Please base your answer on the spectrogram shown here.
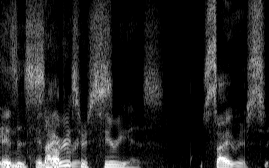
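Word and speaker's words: Sirius: it Cyrus or Sirus Cyrus it's it's spelled stupid but it's pronounced Cyrus is it okay yeah right cuz that the girl that I was watching on her YouTube videos she she said serious constantly and then on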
